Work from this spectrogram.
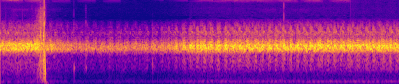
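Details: Night frog calls in the deep night form a continuous, rapidly pulsed trill. A sharp click opens the recording, then the buzzing chorus swells and holds steady.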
